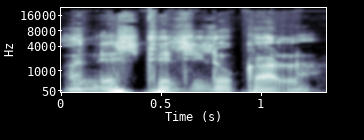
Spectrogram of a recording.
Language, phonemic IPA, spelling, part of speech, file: French, /a.nɛs.te.zi lɔ.kal/, anesthésie locale, noun, Fr-anesthésie locale.ogg
- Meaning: local anesthesia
